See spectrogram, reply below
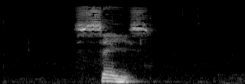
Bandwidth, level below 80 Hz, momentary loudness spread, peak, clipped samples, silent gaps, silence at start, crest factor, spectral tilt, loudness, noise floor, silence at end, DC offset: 16.5 kHz; -58 dBFS; 12 LU; -4 dBFS; under 0.1%; none; 0.75 s; 20 dB; -4 dB/octave; -18 LUFS; -62 dBFS; 0.95 s; under 0.1%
